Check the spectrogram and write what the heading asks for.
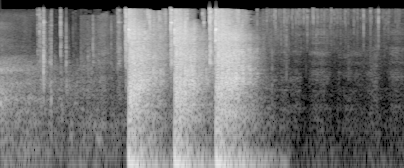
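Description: Three loud, heavy bangs in quick succession, about half a second apart, a little over a second in.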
